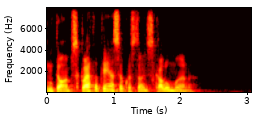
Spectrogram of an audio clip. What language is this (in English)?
Portuguese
